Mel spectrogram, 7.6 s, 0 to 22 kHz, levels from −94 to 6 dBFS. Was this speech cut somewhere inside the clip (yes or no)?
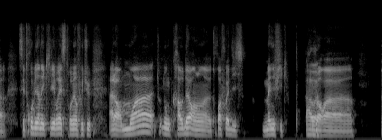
yes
